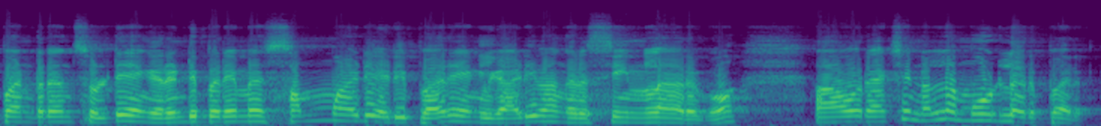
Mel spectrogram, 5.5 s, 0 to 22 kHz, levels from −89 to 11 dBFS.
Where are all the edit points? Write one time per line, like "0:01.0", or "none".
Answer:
none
